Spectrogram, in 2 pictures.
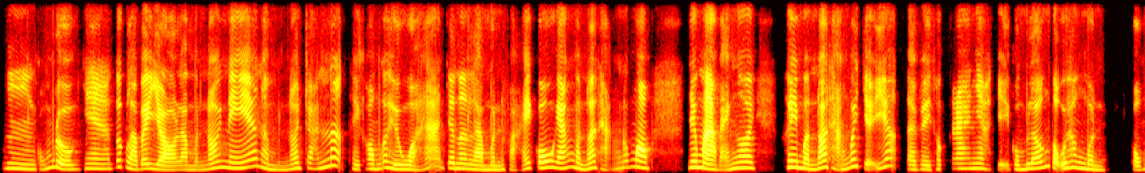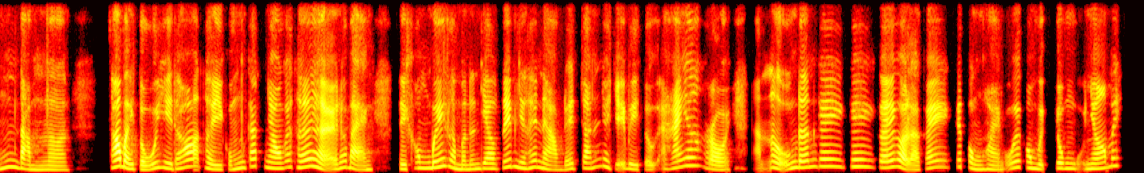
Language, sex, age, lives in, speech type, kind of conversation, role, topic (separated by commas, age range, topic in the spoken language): Vietnamese, female, 25-29, Vietnam, conversation, advice, user, Làm sao để từ chối khéo khi bị nhờ làm những việc vượt quá khả năng của mình?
